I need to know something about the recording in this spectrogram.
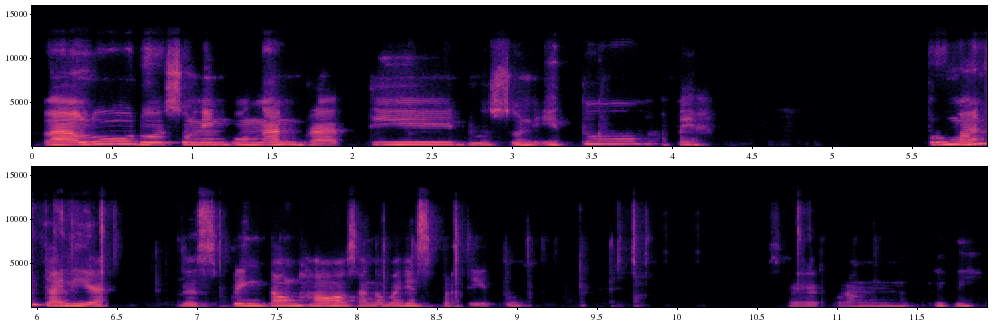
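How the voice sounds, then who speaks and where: A woman explaining step by step how to fill in a community household form, pausing often to search for words. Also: mid-range voice, a little hiss or hum. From Indonesia. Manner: hesitant, searches for words with many fillers. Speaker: community trainer.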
